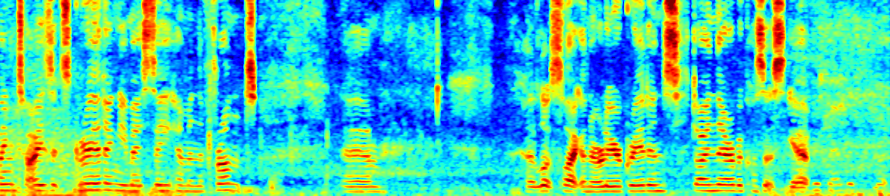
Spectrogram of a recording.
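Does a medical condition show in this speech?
No.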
